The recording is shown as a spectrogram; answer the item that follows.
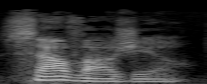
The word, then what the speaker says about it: Salvaggio: Her last name is says her last name is pronounced like the painter Caravaggio. Have you heard of that painter? – Caravaggio, yeah. – Her name is Salvaggio. – Salvaggio. – Salvaggio. – What's her first name? – Cara. C-A-R.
